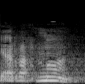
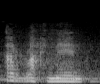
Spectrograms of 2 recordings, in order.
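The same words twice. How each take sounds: First: The m syllable is heavy and thick. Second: The m syllable is light and thin. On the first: The speaker calls it wrong. "لكن في ناس كتير بقى تيجي تقول لك الرحمن، مان، مان ايه" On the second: The speaker calls it right. "كل ميم في القرآن مفتوحة مضمومة مكسورة مرققة، هنقول الرحمن"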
